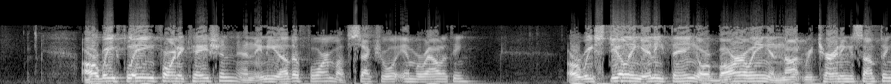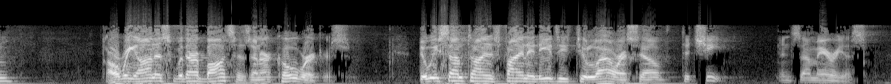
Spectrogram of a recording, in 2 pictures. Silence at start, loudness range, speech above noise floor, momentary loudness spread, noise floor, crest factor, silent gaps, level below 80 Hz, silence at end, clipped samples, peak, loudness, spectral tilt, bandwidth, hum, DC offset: 0.5 s; 4 LU; 35 dB; 13 LU; -43 dBFS; 8 dB; none; -36 dBFS; 0.2 s; 2%; 0 dBFS; -7 LUFS; -3.5 dB/octave; over 20 kHz; none; under 0.1%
